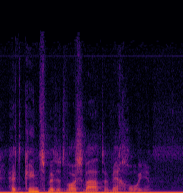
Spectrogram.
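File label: "het kind met het waswater weggooien", Dutch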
